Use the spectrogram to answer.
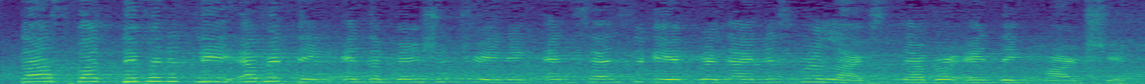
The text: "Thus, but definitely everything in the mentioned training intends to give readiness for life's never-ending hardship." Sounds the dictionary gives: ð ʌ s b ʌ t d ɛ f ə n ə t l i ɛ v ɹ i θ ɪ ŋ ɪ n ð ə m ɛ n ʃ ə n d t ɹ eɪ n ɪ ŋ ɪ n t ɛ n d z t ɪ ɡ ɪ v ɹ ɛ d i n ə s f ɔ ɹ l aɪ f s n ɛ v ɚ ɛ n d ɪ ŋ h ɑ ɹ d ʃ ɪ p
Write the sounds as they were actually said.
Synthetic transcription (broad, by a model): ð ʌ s b ʌ t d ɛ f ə n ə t l i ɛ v ɹ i t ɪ ŋ ɪ n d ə m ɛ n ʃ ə n t ɹ eɪ n ɪ ŋ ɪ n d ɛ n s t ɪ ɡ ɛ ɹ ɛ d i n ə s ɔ l l aɪ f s n ɛ v ɚ ɛ n d ɪ ŋ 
